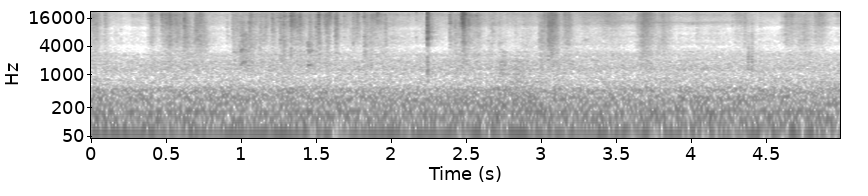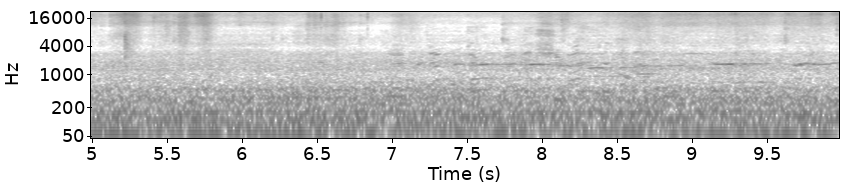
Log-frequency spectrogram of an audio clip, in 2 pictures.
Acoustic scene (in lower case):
subway train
